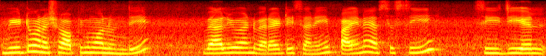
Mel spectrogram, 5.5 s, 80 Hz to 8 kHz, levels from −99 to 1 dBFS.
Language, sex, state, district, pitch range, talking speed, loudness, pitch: Telugu, female, Andhra Pradesh, Manyam, 235-265 Hz, 140 wpm, -17 LUFS, 245 Hz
